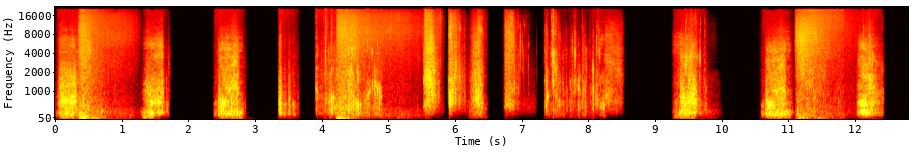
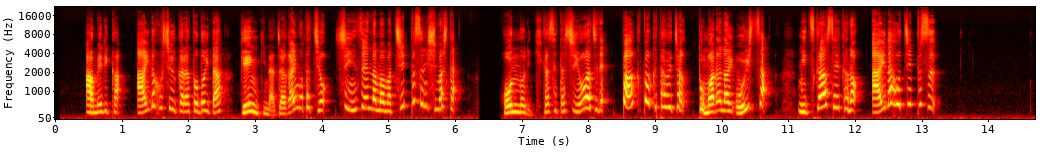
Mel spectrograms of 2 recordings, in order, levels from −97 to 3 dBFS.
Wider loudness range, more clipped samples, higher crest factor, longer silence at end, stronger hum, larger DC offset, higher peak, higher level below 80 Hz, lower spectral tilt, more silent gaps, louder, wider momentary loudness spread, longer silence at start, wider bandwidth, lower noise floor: about the same, 5 LU vs 5 LU; neither; about the same, 20 dB vs 24 dB; second, 0.4 s vs 1.5 s; neither; neither; about the same, 0 dBFS vs 0 dBFS; first, -38 dBFS vs -60 dBFS; about the same, -2 dB/octave vs -1.5 dB/octave; first, 2.02-2.35 s, 3.06-3.34 s, 3.72-3.90 s, 6.50-6.72 s, 7.24-7.32 s, 8.54-9.25 s, 10.20-10.53 s vs 6.34-6.67 s; first, -17 LUFS vs -23 LUFS; first, 15 LU vs 11 LU; second, 0 s vs 0.45 s; about the same, over 20 kHz vs over 20 kHz; first, under -90 dBFS vs -65 dBFS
